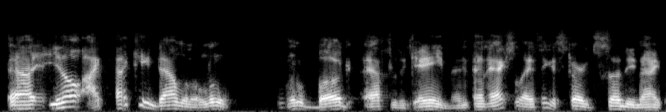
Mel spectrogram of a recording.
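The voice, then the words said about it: Slightly deeper than usual voice. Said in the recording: “my voice is somewhat normal, although a little deeper than normal”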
